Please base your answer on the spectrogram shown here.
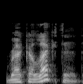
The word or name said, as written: recollected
